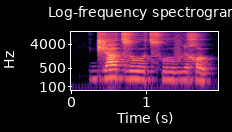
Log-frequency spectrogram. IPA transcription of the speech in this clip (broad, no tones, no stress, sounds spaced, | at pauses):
d͡ʒ a d͡z ʊː t͡sʰ ʊː v i χ ʊ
